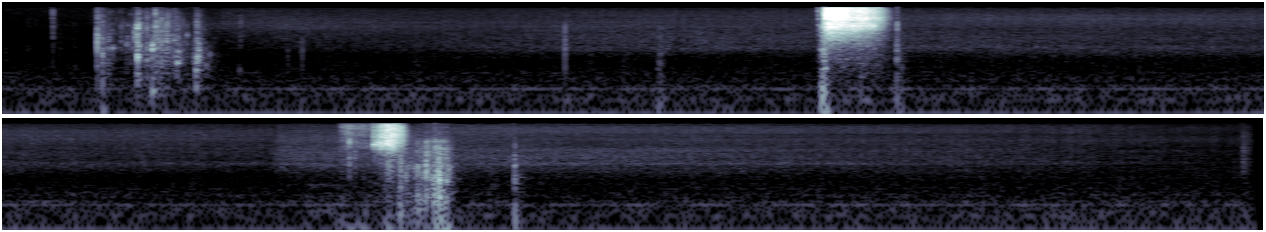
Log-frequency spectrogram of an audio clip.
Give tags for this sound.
beverage; bottle; carbonated; coke; drink; drinking; fizz; foley; fresh; opening; soda; soda-bottle

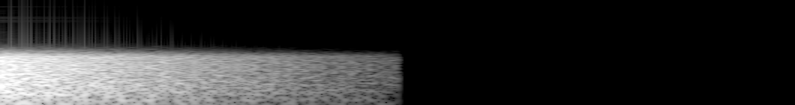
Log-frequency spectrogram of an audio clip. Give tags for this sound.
far; explode; explosives; bang; impact; dynamite; explosion; boom; detonation; shockwave; sample

